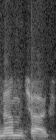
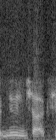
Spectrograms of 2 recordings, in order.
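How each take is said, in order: First: "numchucks" with short u and m, NUM-chucks; common mispronunciation. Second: "nunchucks" with long oo and n, NOON-chucks; corrected pronunciation. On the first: Caller citing what everybody says, "numchucks" as NUM-chucks. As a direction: say "numchucks" starting like "numb". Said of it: "everybody calls them numchucks". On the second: Caller confirming the host's version, "nunchucks" as NOON-chucks. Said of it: "but they're not numchucks". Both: Shown as a demonstration.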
